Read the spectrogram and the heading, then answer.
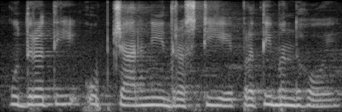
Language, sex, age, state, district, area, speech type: Gujarati, female, 45-60, Gujarat, Surat, urban, spontaneous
